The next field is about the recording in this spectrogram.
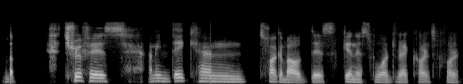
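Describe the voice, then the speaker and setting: A man's voice: mid-range voice, a little slow, a bit bright, dry recording, lo-fi sound. A man talks casually and hesitantly in an unscripted microphone test, his voice heavily processed by noise-cancelling earbud microphones. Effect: heavy noise-cancelling processing. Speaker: tech reviewer. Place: outdoors by a busy street.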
